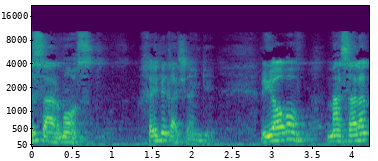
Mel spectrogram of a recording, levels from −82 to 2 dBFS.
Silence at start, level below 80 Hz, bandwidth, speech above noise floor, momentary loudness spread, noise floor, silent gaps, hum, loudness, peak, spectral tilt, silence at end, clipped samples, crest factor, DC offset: 0 s; -42 dBFS; 10.5 kHz; 23 dB; 17 LU; -40 dBFS; none; none; -18 LUFS; -2 dBFS; -4.5 dB/octave; 0 s; under 0.1%; 16 dB; under 0.1%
